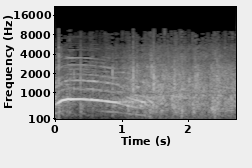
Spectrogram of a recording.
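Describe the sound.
Applause from an audience at a Vietnamese Buddhist farewell gathering for a venerable monk: a dense, steady patter of many clapping hands that lasts throughout, with a sustained tone fading over the opening second.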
